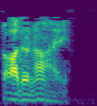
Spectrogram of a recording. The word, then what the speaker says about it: Adonai: In the Hebrew text, that's often pronounced Adonai.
